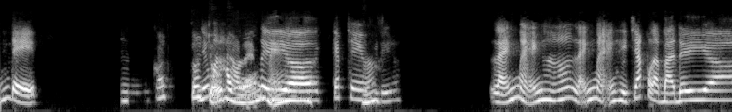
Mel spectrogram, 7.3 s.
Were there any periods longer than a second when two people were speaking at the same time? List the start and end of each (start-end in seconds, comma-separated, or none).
1.9-3.7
